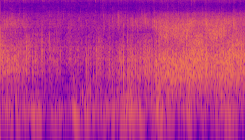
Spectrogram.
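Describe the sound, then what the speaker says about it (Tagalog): Heavy rain pours down at the seaside in a steady, dense hiss with spattering on surfaces, swelling louder toward the end, with no voices. "Grabe, ang lakas talaga ng ulan"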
